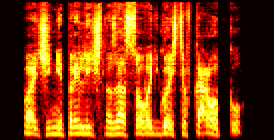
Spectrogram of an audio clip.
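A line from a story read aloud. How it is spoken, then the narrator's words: Angry squeak. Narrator (Russian): зло запищал он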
